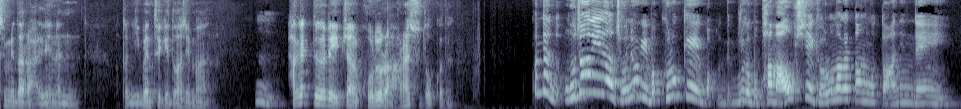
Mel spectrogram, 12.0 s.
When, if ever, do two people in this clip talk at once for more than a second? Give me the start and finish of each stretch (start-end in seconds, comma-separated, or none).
none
